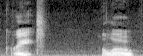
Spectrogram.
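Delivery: usual speaking voice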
